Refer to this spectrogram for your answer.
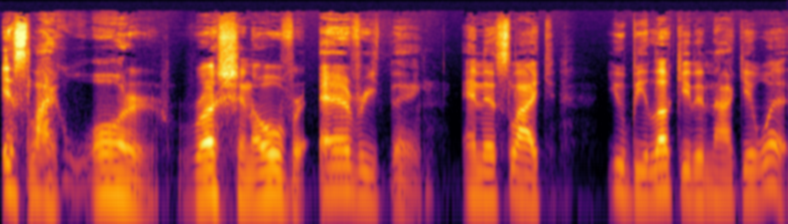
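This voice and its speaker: A man with an American accent, a plain, everyday voice, a fairly high pitch, fairly even intonation, and a fairly slow pace. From Philadelphia, US. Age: 30s. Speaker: musical artist. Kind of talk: casual interview chat.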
